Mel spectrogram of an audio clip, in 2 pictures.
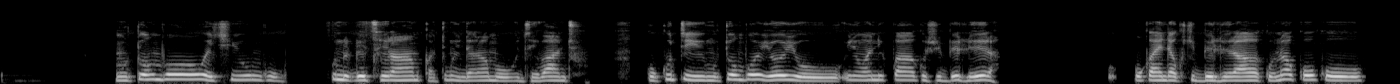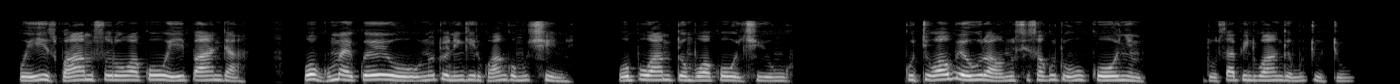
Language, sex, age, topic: Ndau, male, 36-49, health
